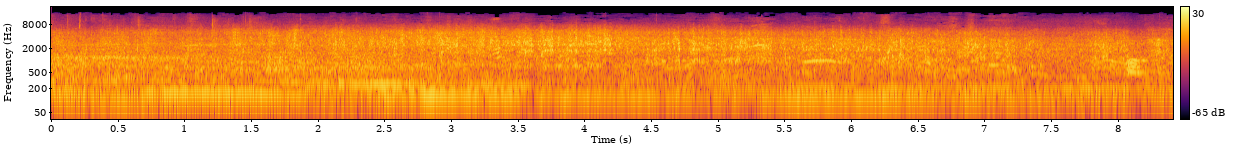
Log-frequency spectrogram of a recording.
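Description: Propeller aircraft, a P-51 Mustang flying alongside an L-39 jet trainer at a Naval Air Station Oceana airshow in 2010, produce a loud, continuous engine drone throughout, with an announcer talking over it and crowd noise beneath.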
